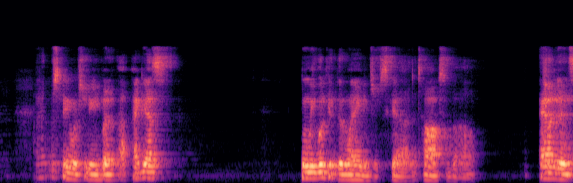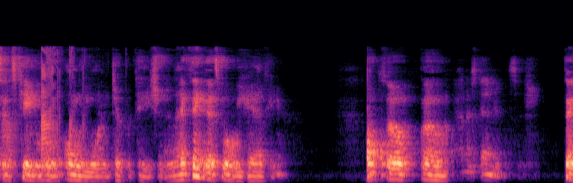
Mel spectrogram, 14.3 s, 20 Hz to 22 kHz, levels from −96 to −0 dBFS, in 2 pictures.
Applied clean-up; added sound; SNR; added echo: neural mask model DeepFilterNet 3.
